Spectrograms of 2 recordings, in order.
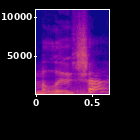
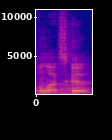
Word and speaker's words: Maleska: Malusha? Did I pronounce that terribly wrong? Everybody does. My name is Maleska.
